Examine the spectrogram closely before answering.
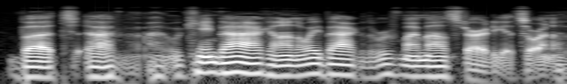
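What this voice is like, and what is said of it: Lower voice from a cold. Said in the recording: “I came down with a nice cold from there ... that's why my voice is a little down low compared to what it normally is.”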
